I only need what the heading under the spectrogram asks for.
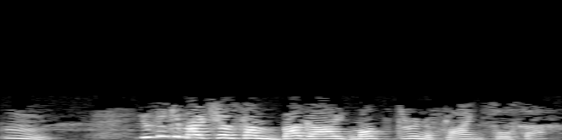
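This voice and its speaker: A woman's voice: high voice, lively intonation, moderate pace, breathy edge. An actress playing a poised, dryly witty British lady investigator in a radio drama, on a muffled old recording. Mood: cool, curious.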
